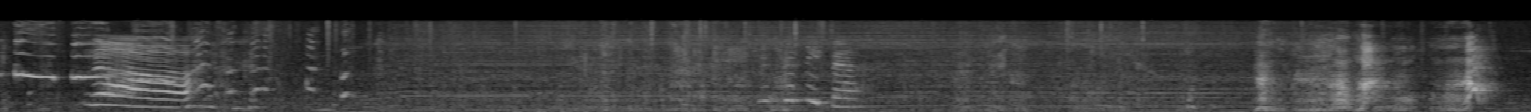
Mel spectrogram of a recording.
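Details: Australian Shepherd puppies playing in a garden with family members. A quick run of high yips and whimpers that slide down in pitch opens the recording, followed by quieter scattered yelps and people talking in Dutch.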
